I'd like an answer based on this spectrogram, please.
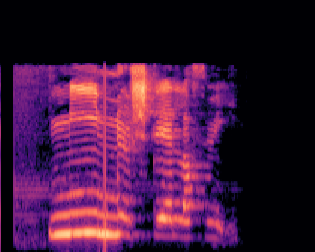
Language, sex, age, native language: Icelandic, male, 8, Icelandic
